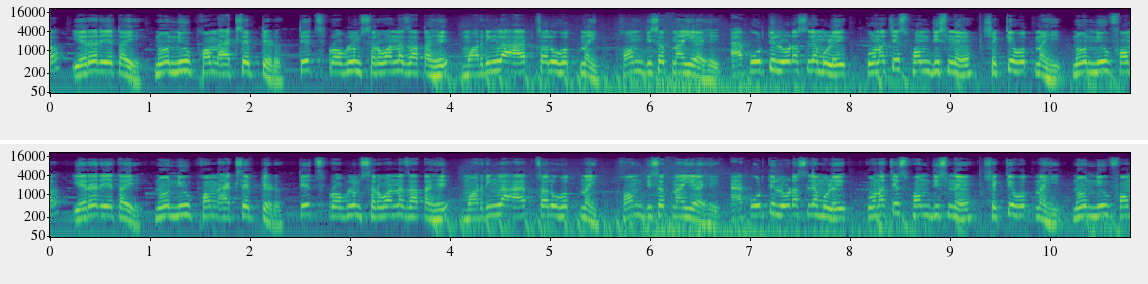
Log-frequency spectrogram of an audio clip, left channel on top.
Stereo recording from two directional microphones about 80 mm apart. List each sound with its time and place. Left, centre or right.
0.0 s a woman's voice: left
5.7 s speech: centre
5.9 s a woman's voice: left
8.5 s speech: centre
8.8 s a woman's voice: left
